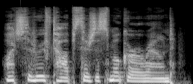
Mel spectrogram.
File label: heard smoker, teengirl; voice; source engine; left 4 dead 2; survivor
